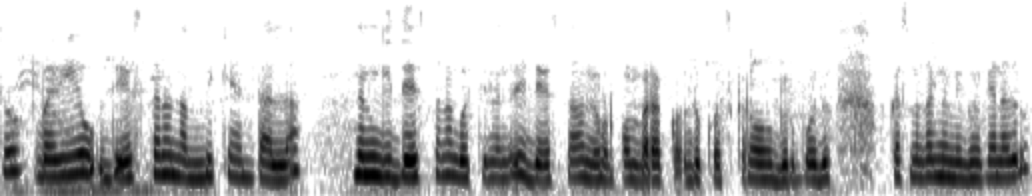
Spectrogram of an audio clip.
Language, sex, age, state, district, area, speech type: Kannada, female, 18-30, Karnataka, Chikkamagaluru, rural, spontaneous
